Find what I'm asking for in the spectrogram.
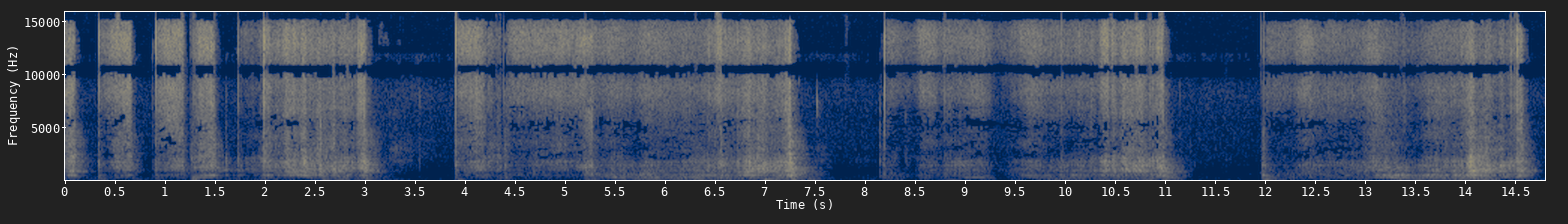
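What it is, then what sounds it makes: Wooden table. Long fingernails of both hands scratch and tap across a solid wooden tabletop. The result is a soft, dry, raspy scratching in several sustained bursts, separated by brief near-silent pauses, with quick light taps at the start.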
